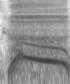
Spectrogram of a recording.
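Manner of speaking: sharp high gasp of delight. Real, not acted. Spotting a new lion cub, a delighted gasp.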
